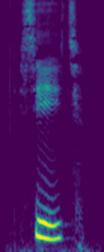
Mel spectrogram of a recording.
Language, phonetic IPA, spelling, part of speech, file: Russian, [ˈsʲe(j)ɪtʲ], сеять, verb, Ru-сеять.ogg
- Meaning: 1. to sow 2. to lose, to squander 3. to spread (an idea, fear etc.)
